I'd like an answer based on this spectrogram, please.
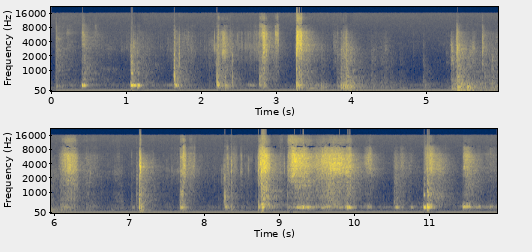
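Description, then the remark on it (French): Repeated short thuds and taps sound like footsteps, followed by the clunk and rattle of a man opening the door of his car as a patient leaves hospital, with a steady low hum underneath. “Bruno va ouvrir la portière de sa voiture.”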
